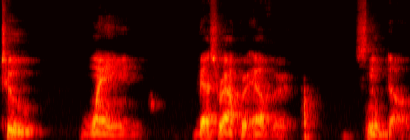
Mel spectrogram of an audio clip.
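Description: A man with a Southern US accent at a very slow pace. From US South. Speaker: podcast co-host and rapper. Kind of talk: casual chat.

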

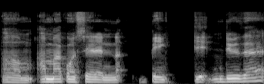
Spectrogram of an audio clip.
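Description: Here a man with an American accent speaks in an ordinary speaking voice at a medium pitch and a moderate pace, with fairly even intonation. The sound is dry and close, with no echo. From New Jersey. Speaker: tech worker and DJ, music fan. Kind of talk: casual chat.

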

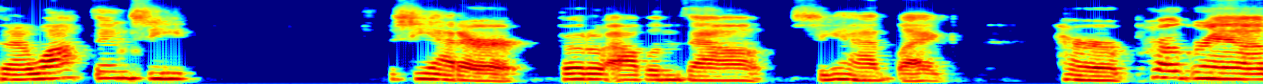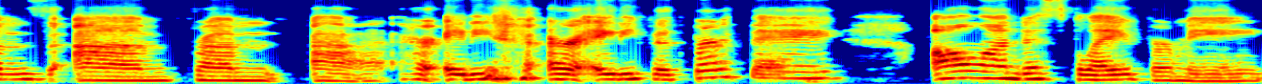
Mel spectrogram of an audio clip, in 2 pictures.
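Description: A woman talks at a very slow pace. Her medium-pitched voice has lively intonation. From Tennessee. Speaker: history doctoral researcher. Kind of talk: interview. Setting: video call.

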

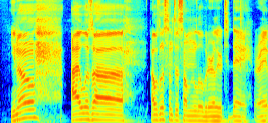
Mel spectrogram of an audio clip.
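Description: A man talks at a fairly quick pace with ordinary pitch variation, broken by long, frequent pauses. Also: medium pitch for a man. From Detroit, Michigan. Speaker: podcast co-host. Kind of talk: casual chat.

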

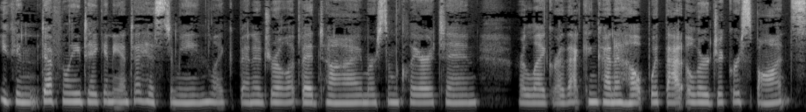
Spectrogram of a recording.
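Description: A woman speaks at a fairly quick pace in a medium pitch, somewhat breathy and monotone with flat intonation, over a quiet background. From Philippines. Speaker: nurse practitioner. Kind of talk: health interview.

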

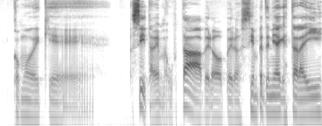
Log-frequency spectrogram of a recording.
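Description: A man talks at a fairly quick pace in a fairly low pitch, a plain, everyday voice. The recording is very clean, with a silent background. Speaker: musician and pianist. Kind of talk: interview.

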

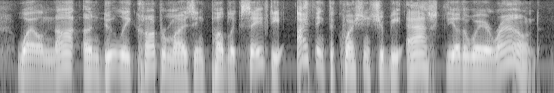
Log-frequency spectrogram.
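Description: A man with a high pitch. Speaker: attorney, co-host. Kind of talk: casual legal discussion on radio. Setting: radio studio. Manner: jokey storyteller.

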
